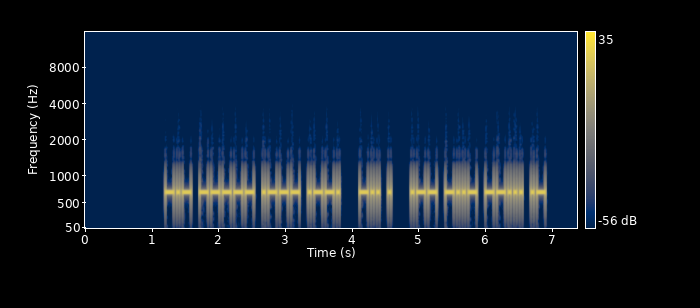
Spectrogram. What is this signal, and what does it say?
Morse code, heard as a keyed tone, about 28 wpm, 700 Hz. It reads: K0JP DE WX7A
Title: USA Callsign DE Callsign - 4 Characters - 28wpm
